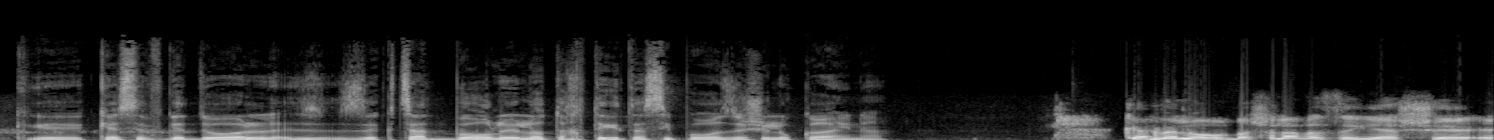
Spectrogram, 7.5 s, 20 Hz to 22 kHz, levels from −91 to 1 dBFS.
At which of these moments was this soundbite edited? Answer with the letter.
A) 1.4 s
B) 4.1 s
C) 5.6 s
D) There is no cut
D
